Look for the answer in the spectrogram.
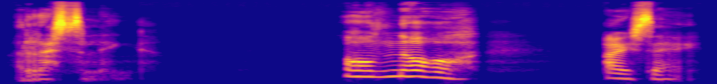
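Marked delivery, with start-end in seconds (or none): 0.1-0.7 whispered playful threat. A narrator's reading. Teasing threat. 1.7-2.3 mock dismay. A narrator's reading. Mock dismay before tackle.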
